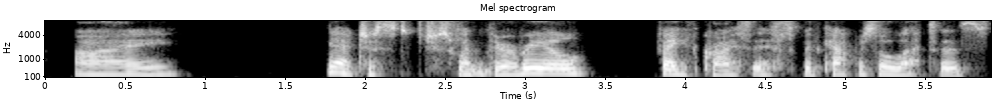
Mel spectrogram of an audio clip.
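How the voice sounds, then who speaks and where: Over a quiet background, a speaker with a dark, mellow tone and an English accent talks at a very slow pace, with ordinary pitch variation and long, frequent pauses. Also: woman, fairly low pitch for a woman. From England, London. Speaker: author and podcast guest. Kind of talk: interview conversation.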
